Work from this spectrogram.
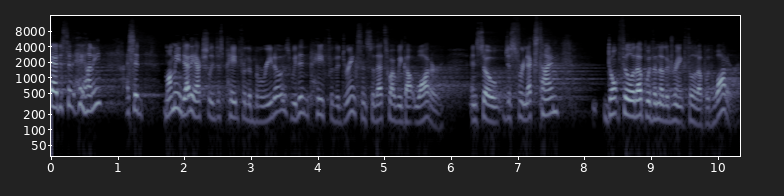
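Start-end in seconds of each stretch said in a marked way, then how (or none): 0.3-0.7 put-on soft, gentle call to a child. Dad softly gets his young daughter's attention, gentle. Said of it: "in the nicest, kindest, most compassionate way". 1.7-10.2 softer, lower, fast gentle explaining. Retold or imitated. Dad explains the drinks rule to his daughter, softly. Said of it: "in the nicest, kindest, most compassionate way".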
